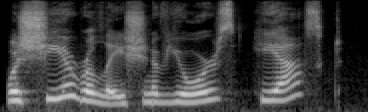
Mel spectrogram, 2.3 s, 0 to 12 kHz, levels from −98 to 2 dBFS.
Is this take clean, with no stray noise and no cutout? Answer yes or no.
yes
